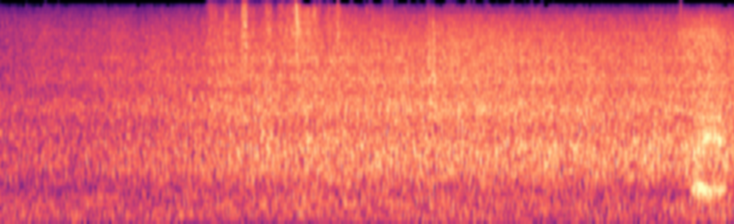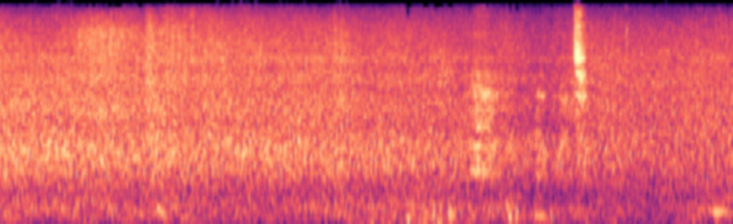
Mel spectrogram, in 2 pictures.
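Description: Water rushes and churns steadily around a boat.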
